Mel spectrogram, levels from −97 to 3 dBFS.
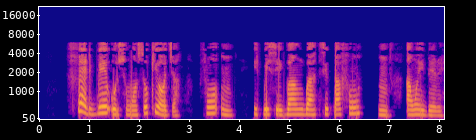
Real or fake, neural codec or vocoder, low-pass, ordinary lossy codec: real; none; 7.2 kHz; MP3, 24 kbps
